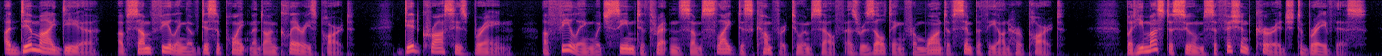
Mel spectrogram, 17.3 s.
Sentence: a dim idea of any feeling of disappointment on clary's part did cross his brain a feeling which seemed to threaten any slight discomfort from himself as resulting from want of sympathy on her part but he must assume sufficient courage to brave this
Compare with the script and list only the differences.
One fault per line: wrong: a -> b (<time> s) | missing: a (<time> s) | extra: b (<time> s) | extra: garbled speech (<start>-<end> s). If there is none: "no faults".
wrong: any -> some (1.6 s)
wrong: any -> some (8.5 s)
wrong: from -> to (9.9 s)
